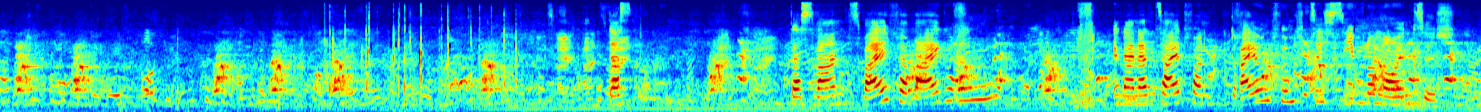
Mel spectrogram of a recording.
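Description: A woman calls out eagerly to a dog outdoors.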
